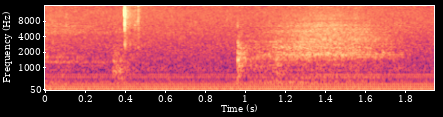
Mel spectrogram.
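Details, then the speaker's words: Late-1965 Marshall JTM45 Super 100 tube guitar amp, very loud hum after two years unused: constant low buzzy hum through the speaker, unchanged after 47 µF was added in parallel with a smoothing cap; mains hum, source not found. "okay so now I've just put 47 microfarads in parallel with existing cap it hasn't changed the hum at all"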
